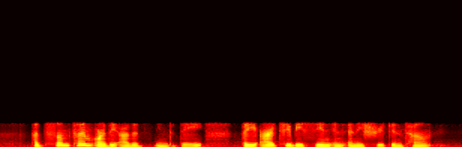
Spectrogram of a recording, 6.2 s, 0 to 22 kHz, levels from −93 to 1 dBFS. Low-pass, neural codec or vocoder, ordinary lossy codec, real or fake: 3.6 kHz; codec, 24 kHz, 0.5 kbps, DualCodec; none; fake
